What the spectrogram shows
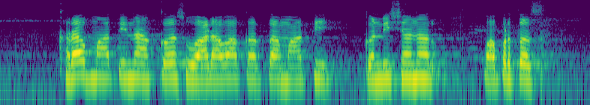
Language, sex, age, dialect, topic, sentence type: Marathi, male, 25-30, Northern Konkan, agriculture, statement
